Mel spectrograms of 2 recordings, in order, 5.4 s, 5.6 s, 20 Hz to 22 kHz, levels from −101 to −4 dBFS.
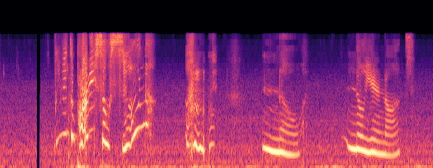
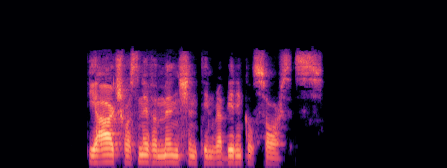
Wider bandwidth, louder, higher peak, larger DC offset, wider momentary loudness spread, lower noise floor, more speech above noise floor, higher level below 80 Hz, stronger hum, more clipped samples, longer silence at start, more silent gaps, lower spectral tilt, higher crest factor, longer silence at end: first, 11 kHz vs 7.8 kHz; first, -11 LUFS vs -23 LUFS; about the same, 0 dBFS vs -2 dBFS; neither; first, 18 LU vs 12 LU; second, -31 dBFS vs under -90 dBFS; second, 21 dB vs over 67 dB; first, -32 dBFS vs -74 dBFS; neither; first, 0.4% vs under 0.1%; second, 0 s vs 1.1 s; first, 0.46-0.50 s vs none; about the same, -3 dB/octave vs -2.5 dB/octave; second, 12 dB vs 22 dB; second, 0 s vs 1.55 s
